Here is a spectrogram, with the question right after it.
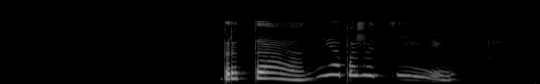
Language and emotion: Russian, positive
